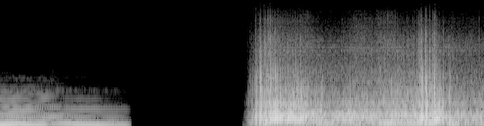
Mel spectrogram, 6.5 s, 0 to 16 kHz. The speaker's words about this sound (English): And his sleek, silver Mercedes-Benz is a rocket ship compared to the other machines starting the 1955 Le Mans 24-hour race. Only Fangio is going nowhere fast.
